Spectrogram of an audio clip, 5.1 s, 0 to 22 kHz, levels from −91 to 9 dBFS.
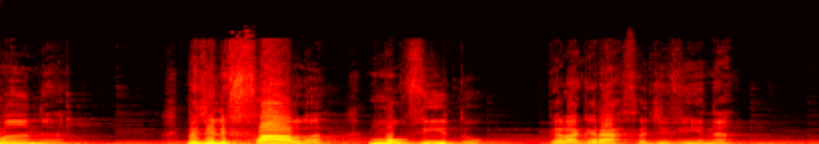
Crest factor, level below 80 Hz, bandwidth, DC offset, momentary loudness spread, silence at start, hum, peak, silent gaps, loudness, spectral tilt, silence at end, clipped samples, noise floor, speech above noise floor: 14 dB; -60 dBFS; 16.5 kHz; under 0.1%; 19 LU; 0 s; none; -14 dBFS; none; -27 LUFS; -6.5 dB/octave; 0 s; under 0.1%; -48 dBFS; 22 dB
